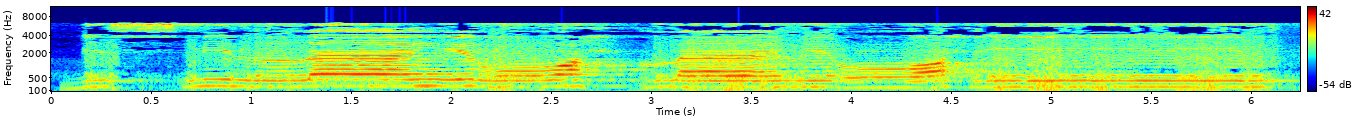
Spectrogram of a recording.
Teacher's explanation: Ra-nya langsung tebal, dua-duanya langsung tebal.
